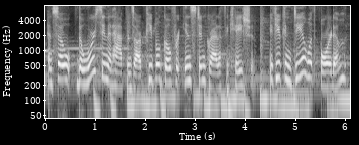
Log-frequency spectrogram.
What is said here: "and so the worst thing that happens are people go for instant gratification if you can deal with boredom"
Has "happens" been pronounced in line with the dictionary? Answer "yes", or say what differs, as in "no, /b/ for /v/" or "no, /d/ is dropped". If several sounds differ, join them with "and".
yes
